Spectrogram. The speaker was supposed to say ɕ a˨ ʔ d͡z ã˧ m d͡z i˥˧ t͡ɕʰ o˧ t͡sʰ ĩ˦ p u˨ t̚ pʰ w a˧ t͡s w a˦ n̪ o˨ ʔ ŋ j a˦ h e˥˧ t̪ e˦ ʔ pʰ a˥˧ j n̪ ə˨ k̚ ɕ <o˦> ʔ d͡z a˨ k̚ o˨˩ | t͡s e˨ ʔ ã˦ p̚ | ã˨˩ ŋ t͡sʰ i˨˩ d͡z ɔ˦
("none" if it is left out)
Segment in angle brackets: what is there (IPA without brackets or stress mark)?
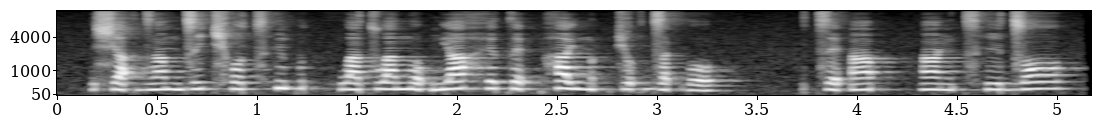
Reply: o˦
